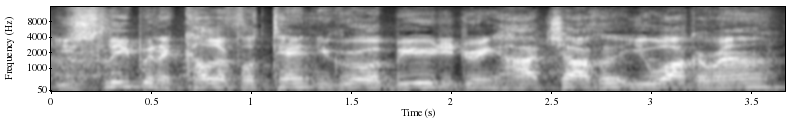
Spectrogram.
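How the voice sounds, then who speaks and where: American accent in a man's high-pitched voice, monotone and flat, at a moderate pace amid noticeable background noise. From United States. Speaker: stand-up comedian. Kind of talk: stand-up comedy set.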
